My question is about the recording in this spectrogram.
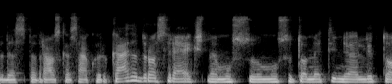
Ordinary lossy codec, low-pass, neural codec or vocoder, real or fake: Opus, 16 kbps; 9.9 kHz; none; real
